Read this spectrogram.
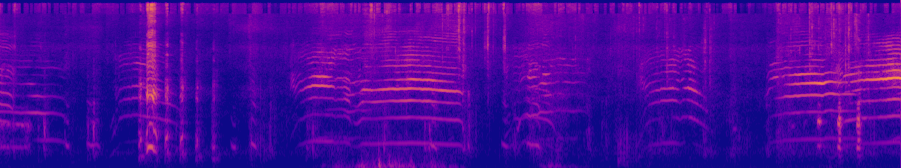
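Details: Orphaned girl cats Demi and Dena meeting open nature for the first time. Quick short chirping mews open the stretch, then longer wavering meows follow, with a low rumbling noise under one call midway.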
